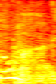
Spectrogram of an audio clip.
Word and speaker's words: homage: Yes, it was an homage. Beautiful. See, that's perfect French pronunciation.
